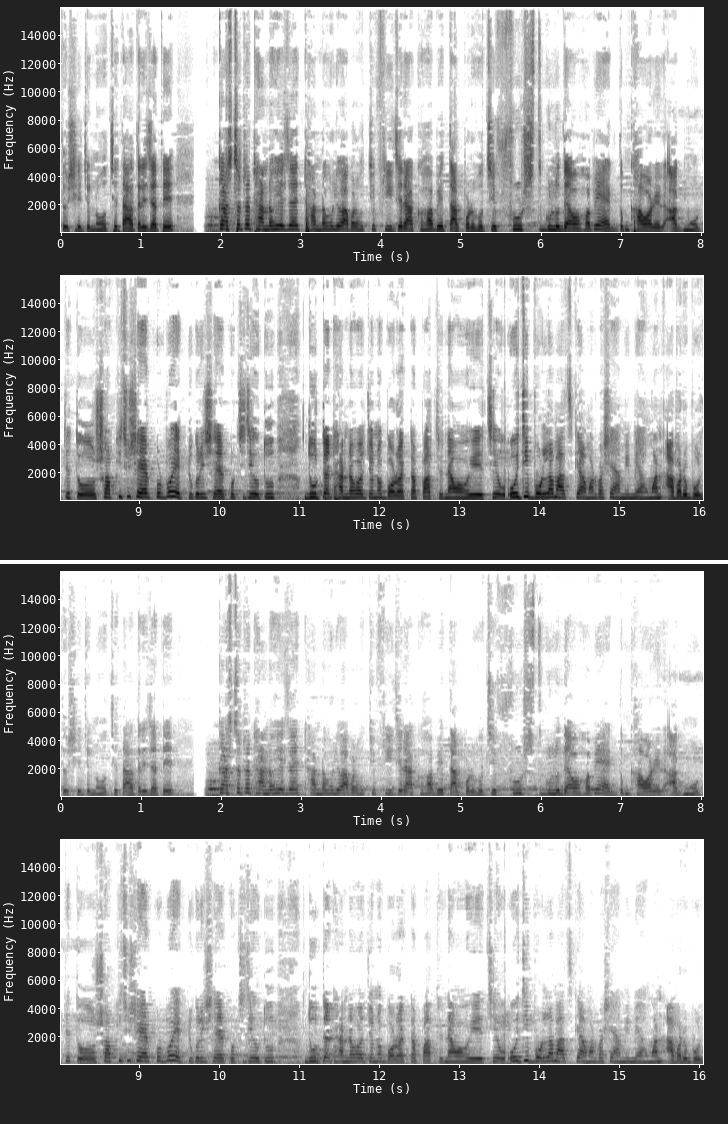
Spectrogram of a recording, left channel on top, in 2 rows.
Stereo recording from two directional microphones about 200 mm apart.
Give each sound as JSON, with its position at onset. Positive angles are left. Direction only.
{"t": 0.0, "sound": "a woman's voice", "side_deg": 40}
